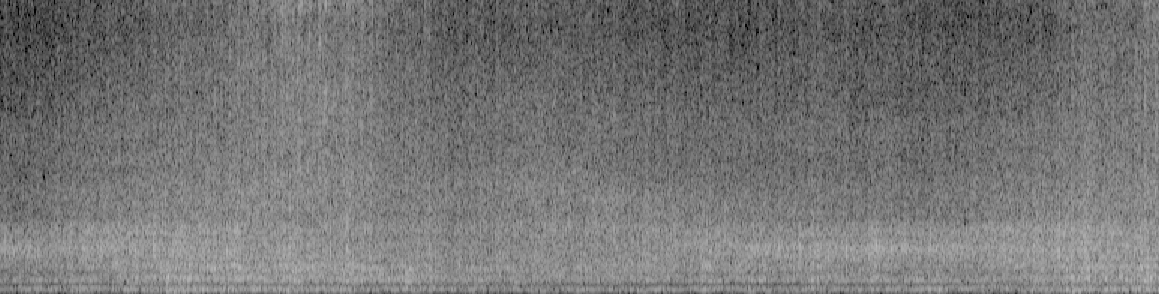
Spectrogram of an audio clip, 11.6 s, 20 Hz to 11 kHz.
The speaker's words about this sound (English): Fully functioning Lionel train set. Actually, we got two of them from the 1940s. My dad was a huge Lionel train collector.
